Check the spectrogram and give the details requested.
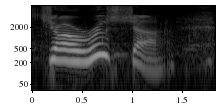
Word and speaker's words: Jerusha: got that name good and down today it's jerusha and i love this girl she's my uh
